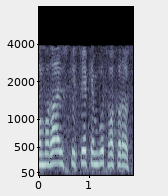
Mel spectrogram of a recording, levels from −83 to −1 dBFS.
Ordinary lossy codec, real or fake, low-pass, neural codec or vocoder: AAC, 16 kbps; fake; 7.2 kHz; codec, 16 kHz, 1.1 kbps, Voila-Tokenizer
